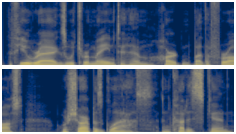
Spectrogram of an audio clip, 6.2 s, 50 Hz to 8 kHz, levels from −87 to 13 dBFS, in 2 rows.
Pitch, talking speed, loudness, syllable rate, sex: 105 Hz, 185 wpm, -17 LUFS, 4.4 syllables/s, male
